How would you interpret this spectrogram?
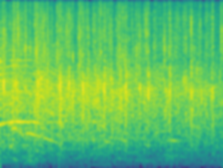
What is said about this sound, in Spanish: Y... un aplauso para la alegría.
